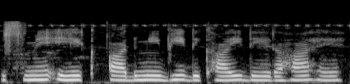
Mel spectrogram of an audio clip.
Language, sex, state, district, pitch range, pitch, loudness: Hindi, female, Uttar Pradesh, Lucknow, 195-205 Hz, 200 Hz, -14 LUFS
